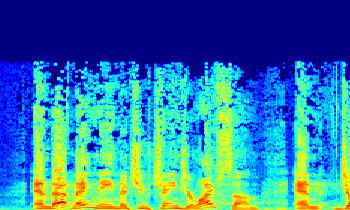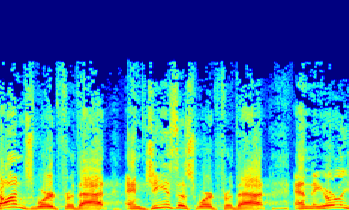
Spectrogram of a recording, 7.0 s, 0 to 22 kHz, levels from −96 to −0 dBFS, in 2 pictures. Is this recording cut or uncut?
uncut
